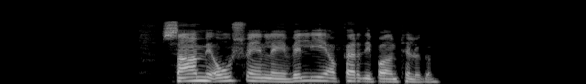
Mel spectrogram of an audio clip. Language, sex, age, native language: Icelandic, male, 30-39, Icelandic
